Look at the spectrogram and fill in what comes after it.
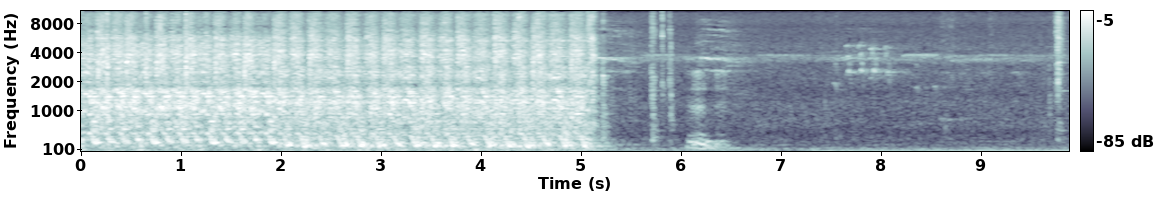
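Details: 1982 VW Vanagon Westfalia after new battery, glow plugs and starters: starter grinds the engine over sluggishly, about three compressions a second, then stops without firing; slow cranking, battery suspected still weak, jumper cables next.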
